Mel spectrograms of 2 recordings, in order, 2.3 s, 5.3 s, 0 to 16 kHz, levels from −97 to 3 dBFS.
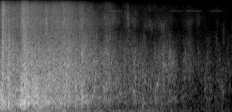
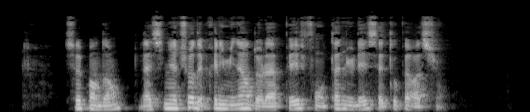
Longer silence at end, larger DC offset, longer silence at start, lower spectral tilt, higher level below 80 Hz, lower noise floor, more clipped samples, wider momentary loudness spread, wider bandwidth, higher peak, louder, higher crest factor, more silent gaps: second, 0.7 s vs 0.9 s; neither; second, 0 s vs 0.65 s; second, -3 dB/octave vs -5 dB/octave; first, -54 dBFS vs -64 dBFS; second, -62 dBFS vs under -90 dBFS; neither; first, 26 LU vs 6 LU; first, 16 kHz vs 9.4 kHz; about the same, -6 dBFS vs -6 dBFS; about the same, -26 LUFS vs -25 LUFS; about the same, 22 dB vs 20 dB; neither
